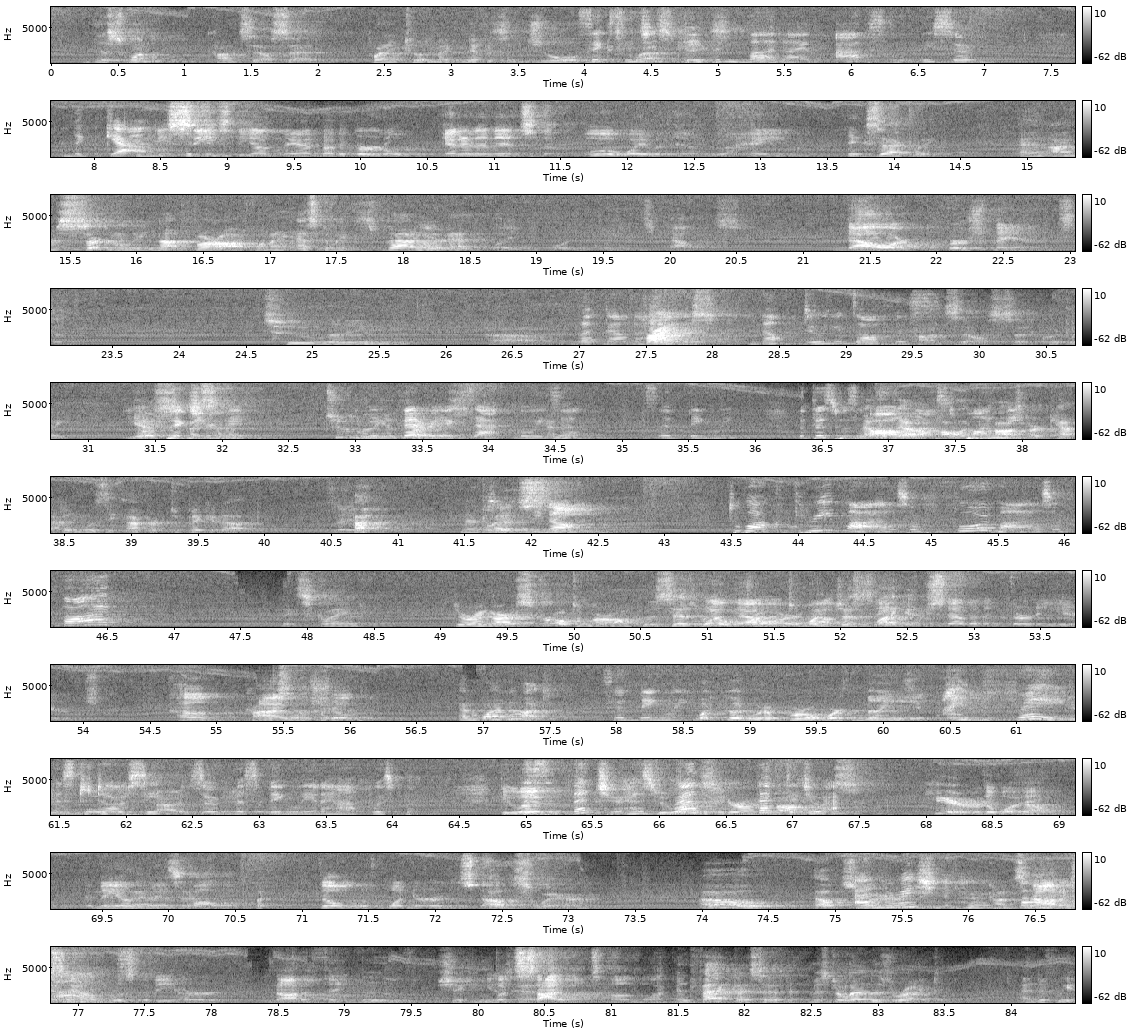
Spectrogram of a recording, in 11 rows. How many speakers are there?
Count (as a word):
three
